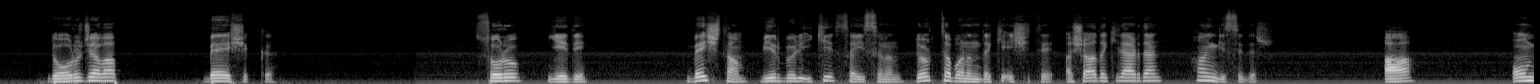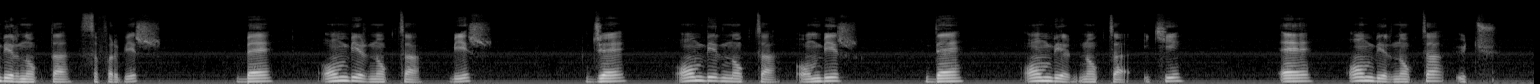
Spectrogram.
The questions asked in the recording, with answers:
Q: 5 tam 1 bölü 2 sayısının 4 tabanındaki eşiti aşağıdakilerden hangisidir?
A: Doğru cevap D şıkkı.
